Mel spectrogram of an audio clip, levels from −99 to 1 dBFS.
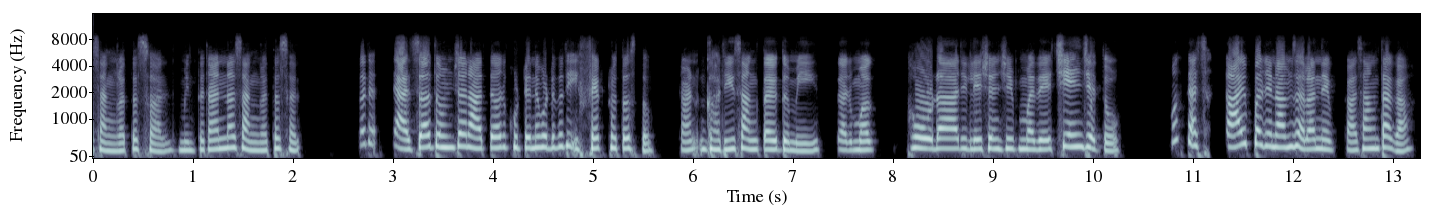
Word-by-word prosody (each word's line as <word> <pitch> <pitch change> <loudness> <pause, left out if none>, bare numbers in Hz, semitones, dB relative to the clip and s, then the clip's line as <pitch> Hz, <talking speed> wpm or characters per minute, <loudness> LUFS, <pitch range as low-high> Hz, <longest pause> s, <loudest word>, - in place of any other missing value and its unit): सांगत 195 0 -2
असाल, 200 -6 -3
मित्रांना 230 +6 0
सांगत 215 -4 -1
असाल, 220 -5 -2 0.6
तर 365 +1 -5
त्याचा 285 -4 0
तुमच्या 295 +1 +3
नात्यावर 275 +1 +2
कुठे 275 -2 +2
ना 275 - +3
कुठेतरी 285 +3 +1
इफेक्ट 265 +1 -1
होत 260 -1 0
असतो. 235 -7 -1 0.3
कारण 215 +2 -3
घरी 235 0 +3
सांगताय 230 -3 +1
तुम्ही, 200 -2 0 0.2
तर 215 -1 -3
मग 220 0 +1 0.4
थोडा 255 -1 +4
रिलेशनशिपमध्ये 245 -1 +1
चेंज 300 +2 +1
येतो. 200 -7 0 0.6
मग 450 - -4
त्याचा 345 -5 -1 0.2
काय 295 +4 +3
परिणाम 300 -5 +3
झाला 245 -6 +2
नेमका, 225 -3 -2
सांगता 255 +4 +1
का? 190 -2 -1
250 Hz, 150 wpm, -22 LUFS, 225-280 Hz, 0.6 s, थोडा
